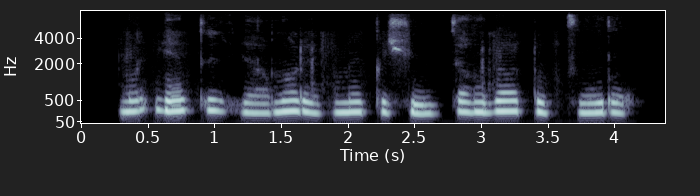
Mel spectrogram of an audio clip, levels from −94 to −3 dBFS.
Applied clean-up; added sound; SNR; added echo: neural mask model DeepFilterNet 3.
